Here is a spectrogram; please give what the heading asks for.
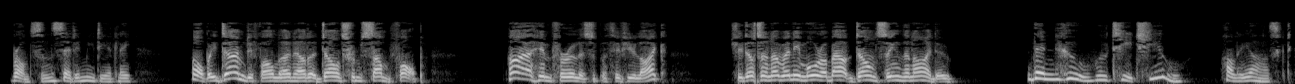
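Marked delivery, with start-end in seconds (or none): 1.9-9.6 louder, gruff refusal from a self-made man; Bronson's voice. A narrator's reading. Bronson refuses a dancing master, loud and gruff. 10.3-11.9 slow and patient, a touch higher. A narrator's reading. Holly asks Bronson patiently and slowly. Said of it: "making her voice very patient".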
